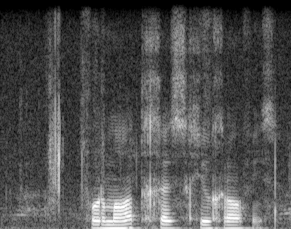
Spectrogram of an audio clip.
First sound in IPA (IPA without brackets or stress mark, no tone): f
